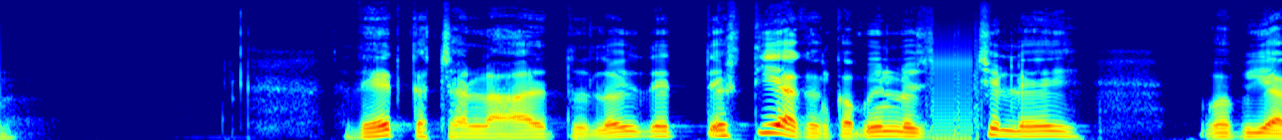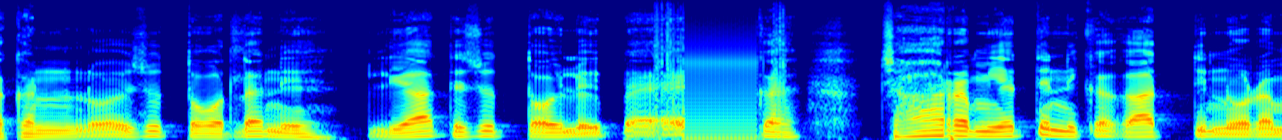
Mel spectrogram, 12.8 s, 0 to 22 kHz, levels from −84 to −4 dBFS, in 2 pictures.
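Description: At 4.63 s the speech cuts out with intermittent contact. A loose cable or plug briefly loses its connection. The line stays open for about 0.2 s, with crackle at either edge and faint hiss in the gap. The same fault returns between 9.68 and 10.34 s. This time the dropout is longer, about 0.36 s. Again crackle marks the break and the reconnection, with hiss in between.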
